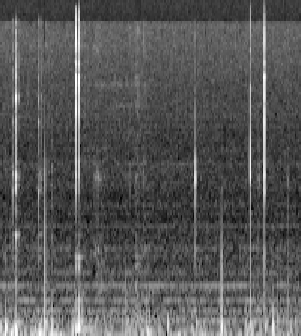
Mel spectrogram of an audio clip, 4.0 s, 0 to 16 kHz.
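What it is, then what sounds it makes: Metal microphone capsules tapped with fingernails. Long acrylic nails tap the small, hollow metal microphone capsules with metal guard wings on a Tascam DR-40 recorder. The result is quiet, dry clicks and ticks that die away almost instantly over a low, bassy rumble, with a few brighter snaps standing out.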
